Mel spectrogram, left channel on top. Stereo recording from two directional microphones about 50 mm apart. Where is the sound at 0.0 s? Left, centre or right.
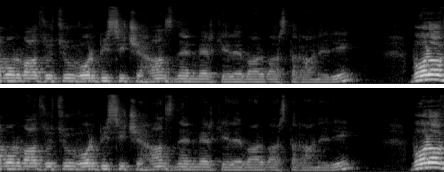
Right.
